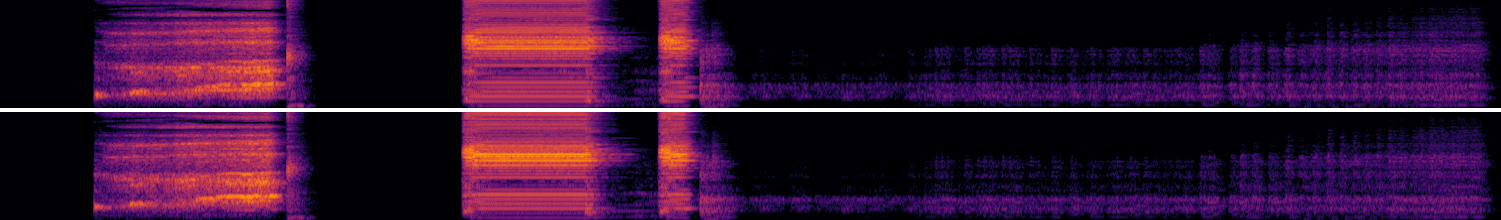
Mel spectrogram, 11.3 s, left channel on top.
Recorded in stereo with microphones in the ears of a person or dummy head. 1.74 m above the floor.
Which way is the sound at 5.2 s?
15° left (ahead or behind).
